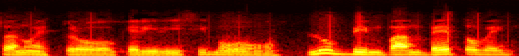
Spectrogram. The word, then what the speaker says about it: Beethoven: Aquí tenemos a nuestro queridísimo Ludwig van Beethoven, o Beethoven, porque así lo decimos en español. Si lo fuésemos a pronunciar en alemán serían Beethoven, Beethoven, con una Beethoven, pero no importa, podemos decir Beethoven.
